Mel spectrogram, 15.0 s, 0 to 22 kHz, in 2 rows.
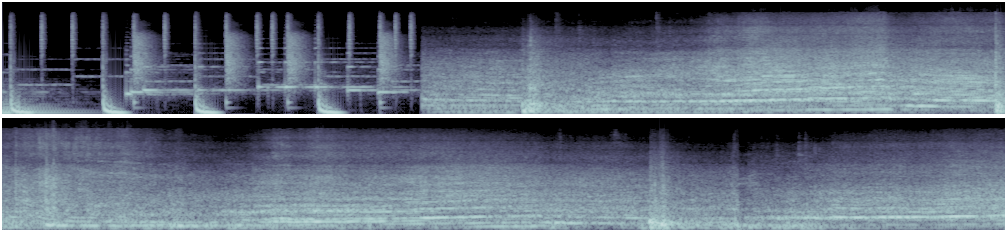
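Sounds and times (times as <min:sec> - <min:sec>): race cars accelerating: 0:03.2 - 0:15.0.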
